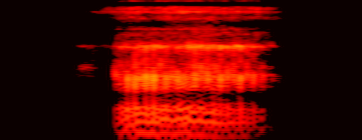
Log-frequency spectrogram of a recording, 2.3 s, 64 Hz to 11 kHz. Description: This is a 5 minute clip of snoring.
